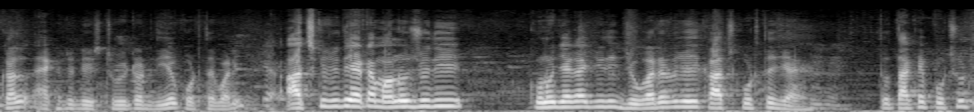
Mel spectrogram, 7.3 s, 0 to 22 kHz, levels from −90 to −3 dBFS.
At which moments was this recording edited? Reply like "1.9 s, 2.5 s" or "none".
1.9 s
